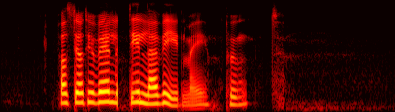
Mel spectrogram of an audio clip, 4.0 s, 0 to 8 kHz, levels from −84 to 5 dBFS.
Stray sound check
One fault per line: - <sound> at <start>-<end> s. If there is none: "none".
- dropout at 1.2-1.3 s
